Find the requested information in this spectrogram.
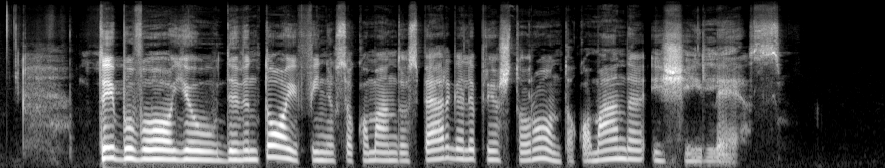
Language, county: Lithuanian, Panevėžys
